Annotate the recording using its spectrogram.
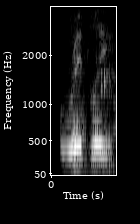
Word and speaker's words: Riddley: All right, Jamie, J-A-M-I-E, Ridley, R-I-D-D-L-E-Y. Two D's.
